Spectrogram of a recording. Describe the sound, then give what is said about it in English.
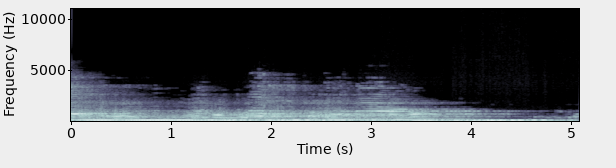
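A person imitates whale speech with one long, loud, drawn-out warbling moan. The voice holds low and steady with slow pitch bends, then tapers slightly toward the end. “Just stop trying to speak whale.”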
